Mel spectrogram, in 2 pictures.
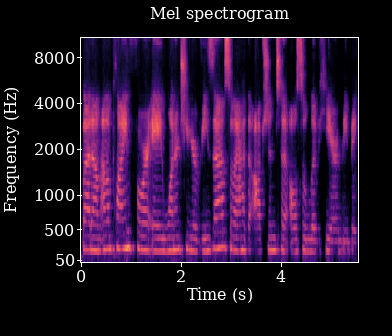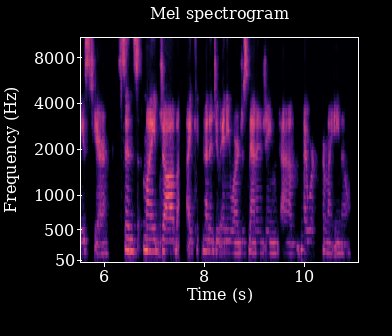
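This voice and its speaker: A woman's voice: fairly low pitch, flat delivery, normal speed, hardly any pauses, fairly bright tone, rough recording. A woman in her mid-thirties from Los Angeles with an American accent, talking candidly and at length as a guest in a casual interview. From Los Angeles, United States. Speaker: interview guest, travel blogger.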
